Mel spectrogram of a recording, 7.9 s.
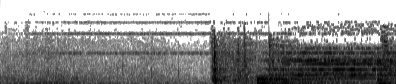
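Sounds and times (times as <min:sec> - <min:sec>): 
street traffic: 0:00.0 - 0:07.9.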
